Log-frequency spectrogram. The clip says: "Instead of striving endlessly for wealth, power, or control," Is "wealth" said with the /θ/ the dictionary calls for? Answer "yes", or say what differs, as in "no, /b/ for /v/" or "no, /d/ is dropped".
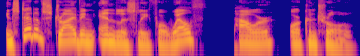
yes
